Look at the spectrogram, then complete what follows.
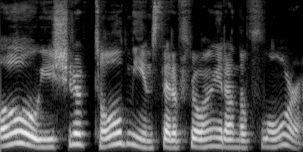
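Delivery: whining, complaining, whiny tone. Retelling what a woman said, appearing behind the speaker at the dryer, in a whiny voice. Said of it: "in a whiny voice".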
